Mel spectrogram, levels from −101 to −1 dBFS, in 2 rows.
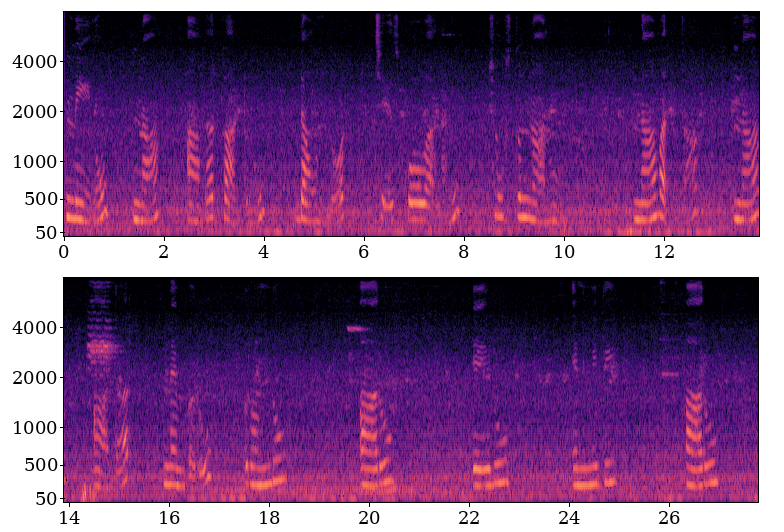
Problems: constant background noise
